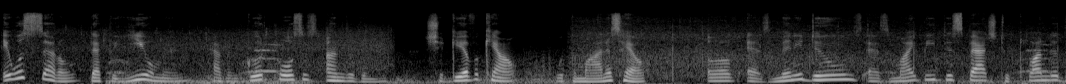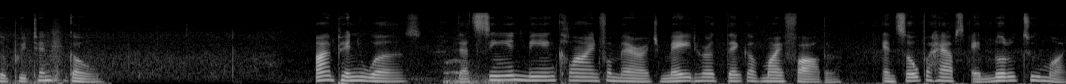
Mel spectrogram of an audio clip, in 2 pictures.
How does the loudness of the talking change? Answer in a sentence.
The loudness of the talking stays about the same.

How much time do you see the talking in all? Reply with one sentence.
You can hear the talking for 19 seconds altogether.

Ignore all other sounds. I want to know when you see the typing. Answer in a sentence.
You can't hear the typing here.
